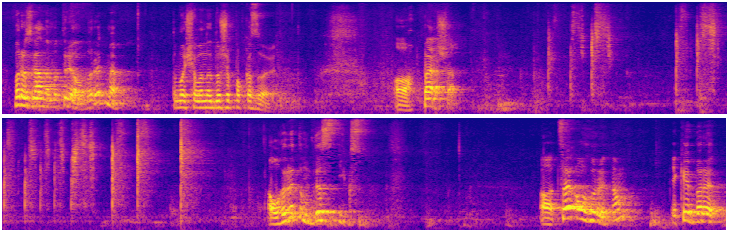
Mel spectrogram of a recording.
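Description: A man lectures calmly in an echoing room.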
